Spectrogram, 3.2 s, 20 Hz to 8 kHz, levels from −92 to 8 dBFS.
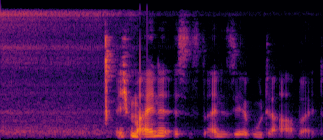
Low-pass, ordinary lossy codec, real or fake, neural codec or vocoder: none; none; real; none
